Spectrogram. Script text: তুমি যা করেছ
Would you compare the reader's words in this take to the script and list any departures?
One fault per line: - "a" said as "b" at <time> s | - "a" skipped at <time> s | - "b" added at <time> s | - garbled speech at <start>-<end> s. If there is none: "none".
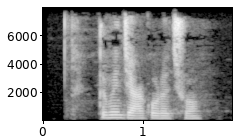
none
